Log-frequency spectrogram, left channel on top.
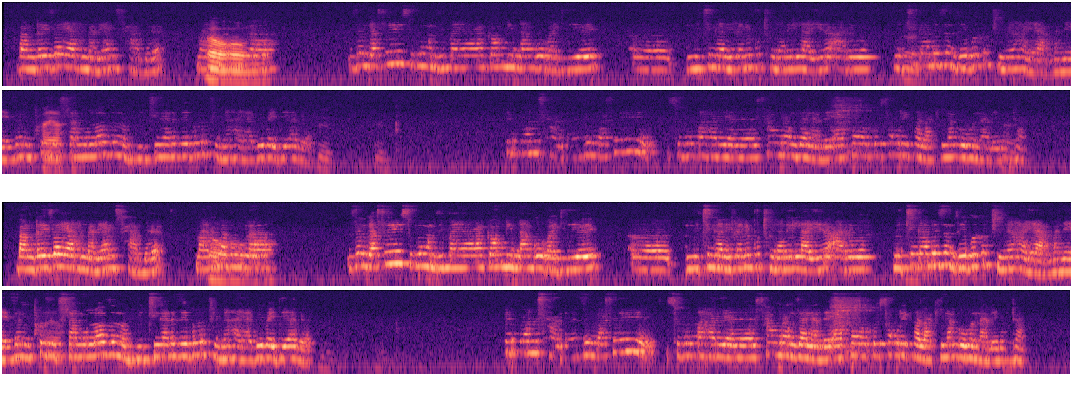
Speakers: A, on the right; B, on the left.
A: बांद्राय जाया होननानै आं सानो मानो
B: औ
A: होनना
B: औ
A: बुङोब्ला
B: नंगौ।
A: जों गासै गासै सुबुं अनजिमाया गावनि नांगौ बायदियै ओ मिथिंगानिफ्रायनो बुथुमनानै लायो आरो मिथिंगानो
B: उम
A: जों जेबो फिननो हाया माने जों फोजोबस्रांङोल'
B: हाया हाया
A: जोङो मिथिंगानो जेबो होफिननो हाया बेबायदि आरो
B: उम उम।
A: <inaudible> गासै सुबुं माहारियानो सांग्रां जानानै आबहावाखौ संरैखा लाखिनांगौ। होननानै
B: उम
A: नोंथां।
